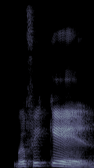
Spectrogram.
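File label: "berfikir", Malay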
